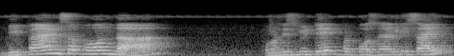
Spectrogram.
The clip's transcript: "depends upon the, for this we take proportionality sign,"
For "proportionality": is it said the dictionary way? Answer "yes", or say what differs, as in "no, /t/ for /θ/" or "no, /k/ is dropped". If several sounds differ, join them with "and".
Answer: no, /ɹ/ is dropped and /s/ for /ʃ/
